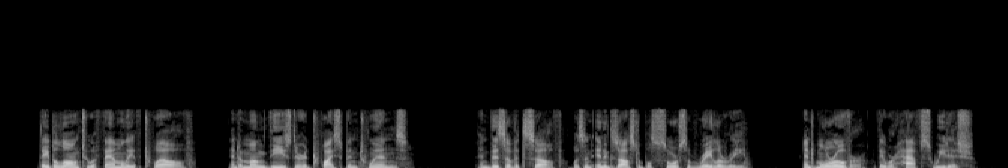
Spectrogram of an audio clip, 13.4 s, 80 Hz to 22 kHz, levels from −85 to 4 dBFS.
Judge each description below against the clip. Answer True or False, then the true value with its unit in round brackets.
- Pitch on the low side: True (105 Hz)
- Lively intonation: False (4.7 semitones)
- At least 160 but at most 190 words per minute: False (140 wpm)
